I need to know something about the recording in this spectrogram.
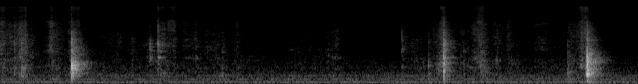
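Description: Kitchenware and an egg carton being handled on a glass cutting board over a stone counter. There are a handful of sharp knocks and clinks: the loudest come just under a second in and near the end, with another about four and a half seconds in.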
